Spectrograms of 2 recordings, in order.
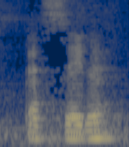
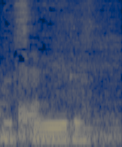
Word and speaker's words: Bethsaida: and it's healing of a paralytic at the pool of how do you say that? – Bethsaida. – Yeah, Bethsaida. And it basically says that Jesus was there,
